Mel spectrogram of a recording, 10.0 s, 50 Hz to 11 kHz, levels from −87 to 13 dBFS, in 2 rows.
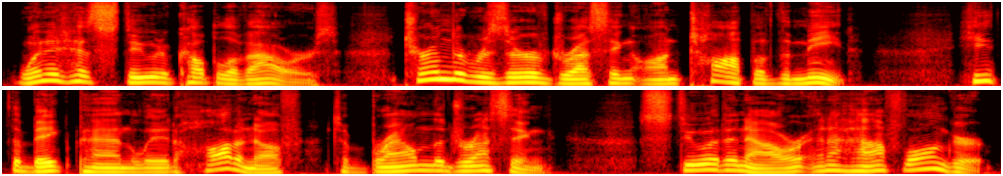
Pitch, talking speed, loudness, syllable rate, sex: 135 Hz, 215 wpm, -17 LUFS, 5.2 syllables/s, male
